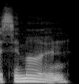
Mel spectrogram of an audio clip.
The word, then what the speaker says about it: Simone: A woman appears, introduces herself as Sister Simone. She pronounces it simon.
